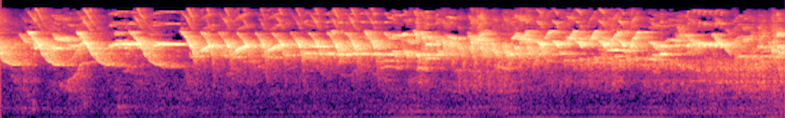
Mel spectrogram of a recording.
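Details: Multiple canaries in song, opening with rolling descending whistled notes, then a continuous shimmering blend of high trills and chirps.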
